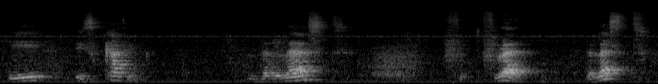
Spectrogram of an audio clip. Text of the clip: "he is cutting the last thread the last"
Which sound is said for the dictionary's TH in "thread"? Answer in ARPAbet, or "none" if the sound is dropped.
F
